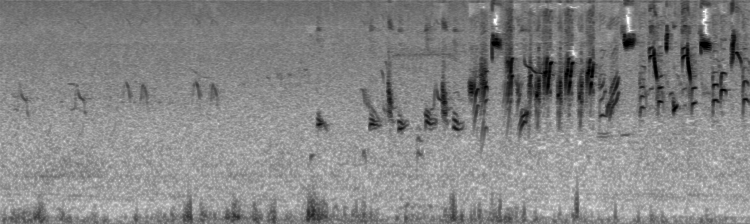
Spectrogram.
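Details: Bobolink song from Wisconsin fields and grassland: low thumping rustles at first, then a rapid cascade of bubbling, gurgling, metallic high notes filling the second half.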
